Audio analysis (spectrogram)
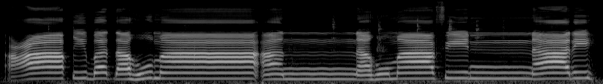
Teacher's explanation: فی النار میں بھی نون مشدد ہے، اور نون مشدد پر ہمیشہ غنہ ہوتا ہے، تو غنہ کر کے پڑھیں گے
